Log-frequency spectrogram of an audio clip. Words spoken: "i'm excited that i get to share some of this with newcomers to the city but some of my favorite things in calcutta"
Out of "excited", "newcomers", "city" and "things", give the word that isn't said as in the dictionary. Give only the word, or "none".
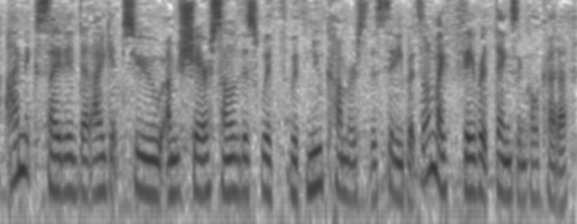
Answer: none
